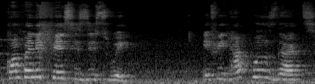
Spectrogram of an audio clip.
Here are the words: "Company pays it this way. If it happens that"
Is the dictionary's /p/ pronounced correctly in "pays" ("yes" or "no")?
no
